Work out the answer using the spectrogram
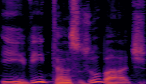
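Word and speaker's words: Ivica Zubac: time 12 taking in the first round name pronounced Evita zubich let's say born in Bosnia of course no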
